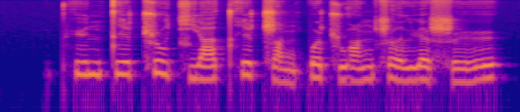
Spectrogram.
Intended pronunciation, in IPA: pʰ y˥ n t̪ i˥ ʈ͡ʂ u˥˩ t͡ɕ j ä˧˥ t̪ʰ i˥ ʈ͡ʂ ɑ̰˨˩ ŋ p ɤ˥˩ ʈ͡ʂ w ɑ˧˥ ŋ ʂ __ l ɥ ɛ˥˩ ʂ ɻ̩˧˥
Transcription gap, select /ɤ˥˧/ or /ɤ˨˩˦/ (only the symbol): ɤ˥˧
